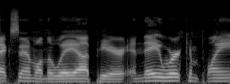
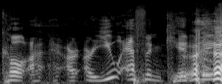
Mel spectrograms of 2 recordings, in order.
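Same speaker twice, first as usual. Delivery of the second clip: incredulous yell, rising high; pretend-furious voice in the earpiece; a teasing rant at the pitcher over a hung pitch; mock outraged coach; 4 semitones higher, 6 dB louder than usual. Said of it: "Have my voice on there and go".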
